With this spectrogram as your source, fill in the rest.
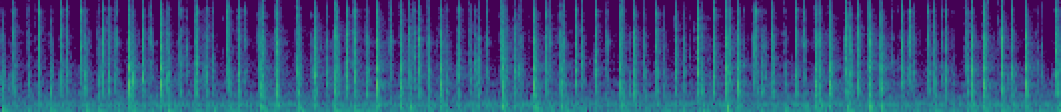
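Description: Fingertips of both hands type rapidly on a white full-size plastic mechanical computer keyboard with hollow keycaps. It produces a dense, steady stream of short, bright clicks and clacks with very little ring, plus a faint low hum beneath.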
